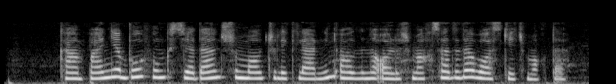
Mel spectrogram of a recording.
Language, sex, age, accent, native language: Uzbek, female, 18-24, Farg'ona, Uzbek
